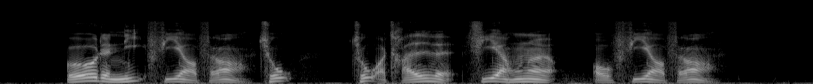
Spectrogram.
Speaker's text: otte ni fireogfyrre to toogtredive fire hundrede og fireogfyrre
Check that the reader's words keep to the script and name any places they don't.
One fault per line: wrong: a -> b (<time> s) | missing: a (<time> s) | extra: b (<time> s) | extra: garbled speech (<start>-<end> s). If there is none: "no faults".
no faults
